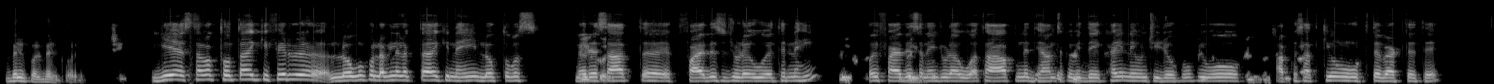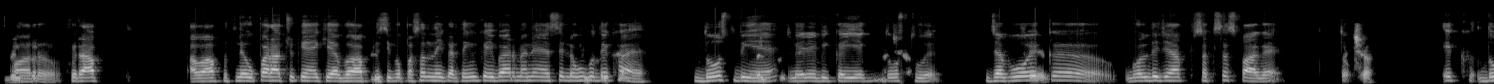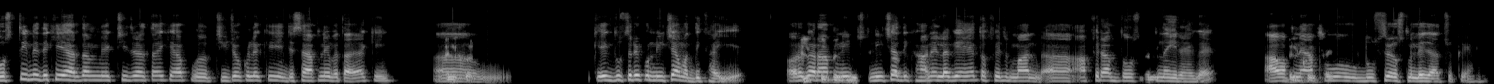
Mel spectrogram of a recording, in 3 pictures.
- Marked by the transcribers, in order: distorted speech; static; tapping; in English: "सक्सेस"
- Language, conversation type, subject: Hindi, unstructured, पैसे के लिए आप कितना समझौता कर सकते हैं?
